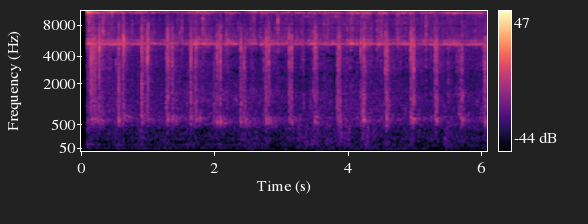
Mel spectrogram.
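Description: Hooves of a pair of heavy draught horses pulling a loaded brewery dray, clip-clopping on a tarmac road in an even walking rhythm of about three strikes a second.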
